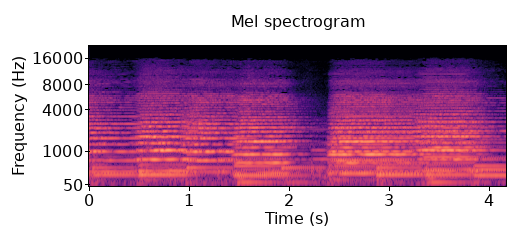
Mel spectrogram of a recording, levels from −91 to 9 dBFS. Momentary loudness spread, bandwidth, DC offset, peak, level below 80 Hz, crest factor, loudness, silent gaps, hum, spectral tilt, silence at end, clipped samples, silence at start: 7 LU; 16 kHz; under 0.1%; -2 dBFS; -50 dBFS; 14 dB; -16 LUFS; none; none; -3 dB/octave; 0 s; under 0.1%; 0 s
